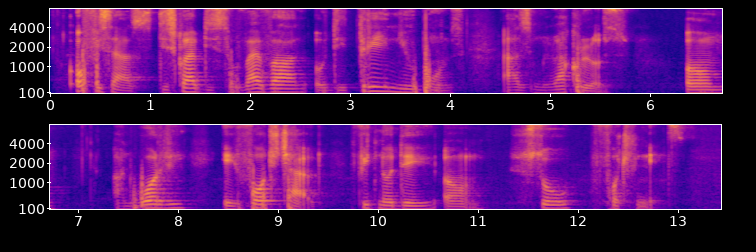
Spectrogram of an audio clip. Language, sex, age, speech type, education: Nigerian Pidgin, male, 15-29, spontaneous, tertiary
